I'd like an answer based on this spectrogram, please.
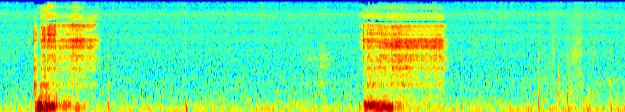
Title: #sleepy #snoring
